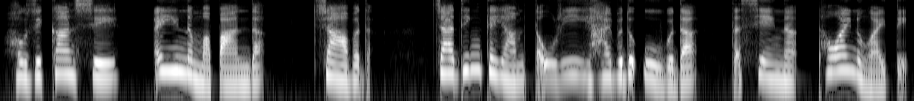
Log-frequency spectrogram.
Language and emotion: Manipuri, sad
